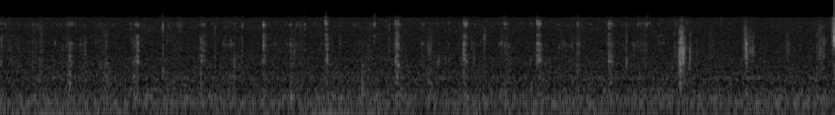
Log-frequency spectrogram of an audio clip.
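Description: Faint chewing of a mouthful of pizza close to the microphone: soft, irregular wet mouth clicks over a low steady hum.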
